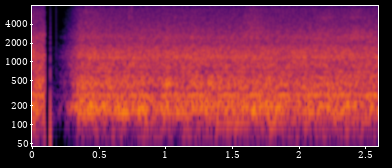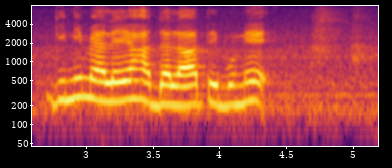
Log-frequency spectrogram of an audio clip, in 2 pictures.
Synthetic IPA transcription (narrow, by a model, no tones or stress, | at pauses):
ɡinimælejəɦad̪əlaːt̪ibune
